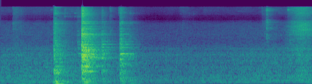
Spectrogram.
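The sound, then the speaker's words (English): Three sharp metallic clanks of a frying pan and dishes knocking together as the pan is cleaned in an apartment, clustered in the first second, followed by a quiet background hiss and a faint scrape near the end. “Gotta clean a frying pan here.”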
